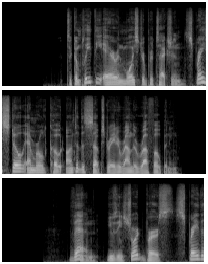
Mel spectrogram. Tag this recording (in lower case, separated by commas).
speech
